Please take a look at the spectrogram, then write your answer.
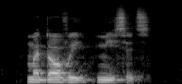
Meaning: honeymoon
- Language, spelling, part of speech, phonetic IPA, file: Ukrainian, медовий місяць, noun, [meˈdɔʋei̯ ˈmʲisʲɐt͡sʲ], LL-Q8798 (ukr)-медовий місяць.wav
